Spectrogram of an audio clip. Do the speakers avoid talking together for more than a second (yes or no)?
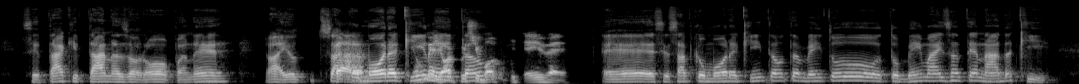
no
